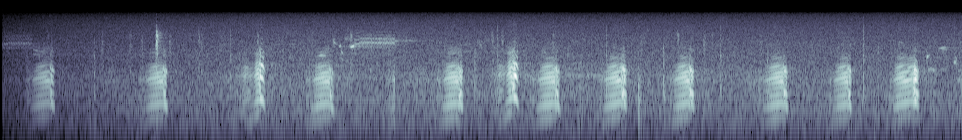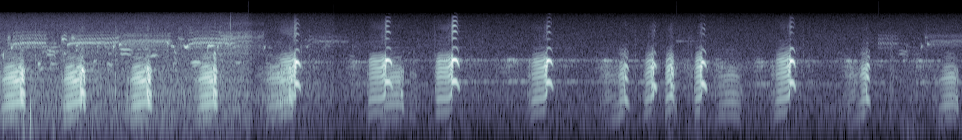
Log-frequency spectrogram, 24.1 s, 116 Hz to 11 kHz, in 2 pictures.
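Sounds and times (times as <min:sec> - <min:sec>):
Canada Goose: 0:00.4 - 0:00.7, 0:01.7 - 0:02.2, 0:03.0 - 0:08.7, 0:09.5 - 0:15.8, 0:19.6 - 0:22.0, 0:22.6 - 0:23.0, 0:23.6 - 0:24.0.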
